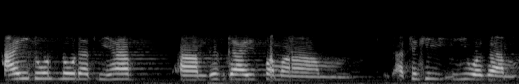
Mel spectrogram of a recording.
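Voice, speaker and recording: Halting Trinidadian male caller on phone. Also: very high voice, fairly even intonation. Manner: halting, stammering repetition of words. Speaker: radio show caller. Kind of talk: earnest opinion on a phone-in. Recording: narrow phone line with reverb.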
